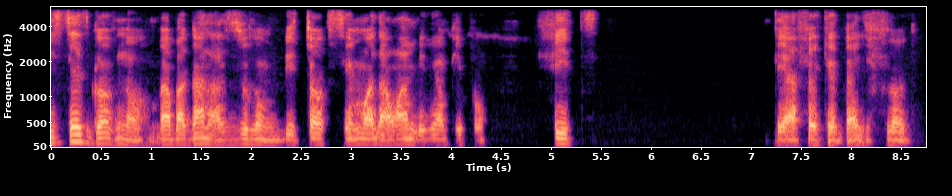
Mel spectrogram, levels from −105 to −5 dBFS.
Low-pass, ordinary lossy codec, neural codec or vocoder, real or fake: 5.4 kHz; none; vocoder, 44.1 kHz, 128 mel bands, Pupu-Vocoder; fake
